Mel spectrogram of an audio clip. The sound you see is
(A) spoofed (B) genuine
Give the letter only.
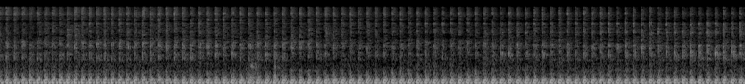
A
